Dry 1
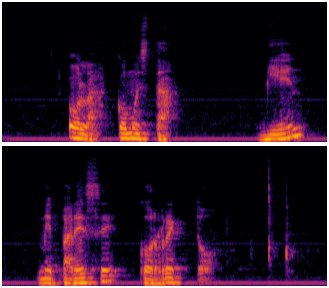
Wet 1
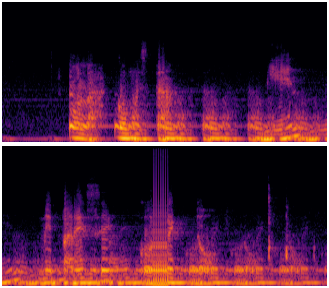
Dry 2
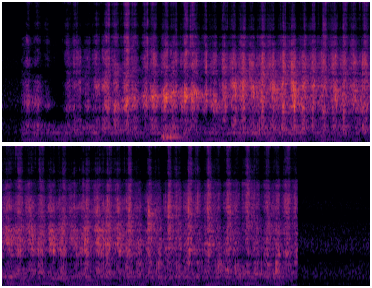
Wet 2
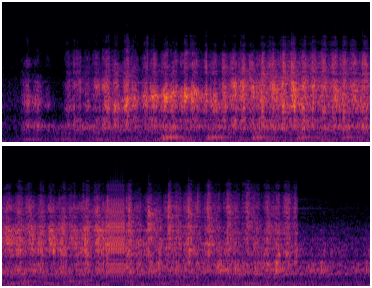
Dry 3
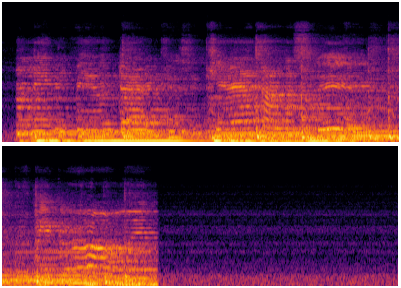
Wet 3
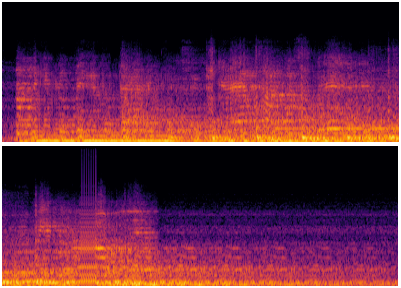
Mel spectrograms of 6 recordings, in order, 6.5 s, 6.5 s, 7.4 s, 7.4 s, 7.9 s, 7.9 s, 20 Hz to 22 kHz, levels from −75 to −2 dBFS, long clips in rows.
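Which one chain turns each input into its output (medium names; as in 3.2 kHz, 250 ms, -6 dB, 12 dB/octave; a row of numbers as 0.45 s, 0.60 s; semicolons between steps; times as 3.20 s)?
ten-band graphic EQ 125 Hz +6 dB, 250 Hz -11 dB, 500 Hz +5 dB; in parallel at +2 dB: compression 6:1, threshold -21 dBFS; on the sum: added noise pink -53 dBFS; low-pass 3.1 kHz 12 dB/octave; saturation -11 dBFS; hum notches 60/120/180/240/300 Hz; feedback comb 160 Hz, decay 1.7 s, mix 50%; on a send: feedback echo behind a low-pass 451 ms, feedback 73%, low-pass 590 Hz, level -3.5 dB; on the sum: buffer glitch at 4.74 s, samples 1024, times 6; trim +4.5 dB; Opus 48 kbps 48 kHz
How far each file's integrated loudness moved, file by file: +2.0 LU, +3.0 LU, -3.5 LU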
